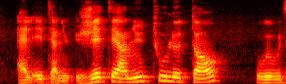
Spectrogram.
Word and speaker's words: temps: We don't say the PS.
